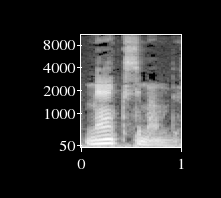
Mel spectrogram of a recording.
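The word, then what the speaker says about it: maximum: だからその反対がマックスって日本語で言いますけど、英語だったらマキシマムです。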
